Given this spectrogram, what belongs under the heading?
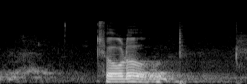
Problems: background sounds at intervals, continuous background conversations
